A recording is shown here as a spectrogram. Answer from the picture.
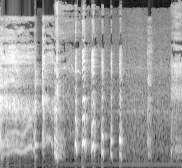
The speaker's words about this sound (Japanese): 咳してるね。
